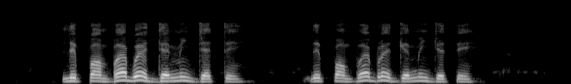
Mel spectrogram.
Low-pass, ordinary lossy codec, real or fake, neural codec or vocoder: 7.2 kHz; MP3, 64 kbps; fake; codec, 16 kHz, 2 kbps, X-Codec, HuBERT features, trained on LibriSpeech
